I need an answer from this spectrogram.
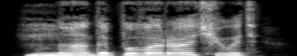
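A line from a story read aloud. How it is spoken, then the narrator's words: Trembling voice. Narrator (Russian): дрогнувшим голосом произнес Деджери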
